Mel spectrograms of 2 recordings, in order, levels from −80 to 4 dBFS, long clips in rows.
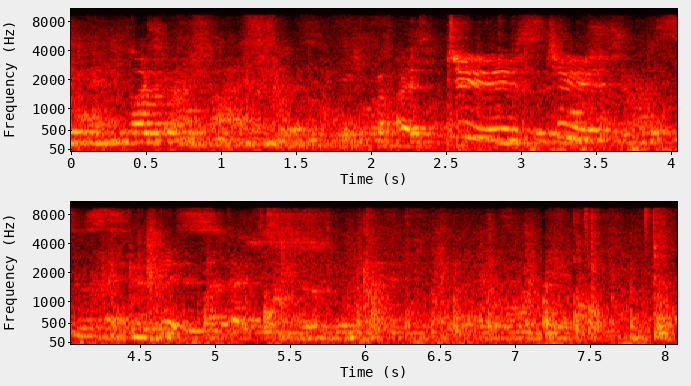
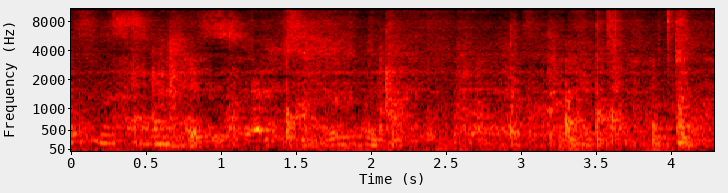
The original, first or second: first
